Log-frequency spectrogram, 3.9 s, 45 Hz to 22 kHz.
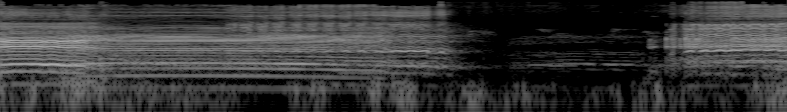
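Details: One long, harsh, slightly falling bleat from sheep or lambs lasting about two seconds, then a short pause and the start of another strident baa; recorded 11/5/2026.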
